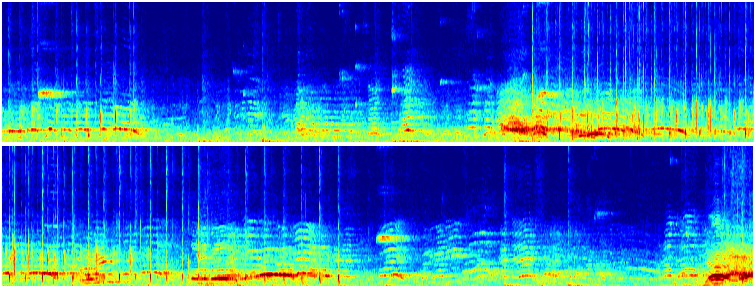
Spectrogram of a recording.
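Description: Indoor volleyball rally on a hardwood gym court: sneakers squeaking, the ball being struck, and players and spectators calling out, with a stretch of rapid clapping in the middle. Cheering rises near the end as the rally finishes.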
